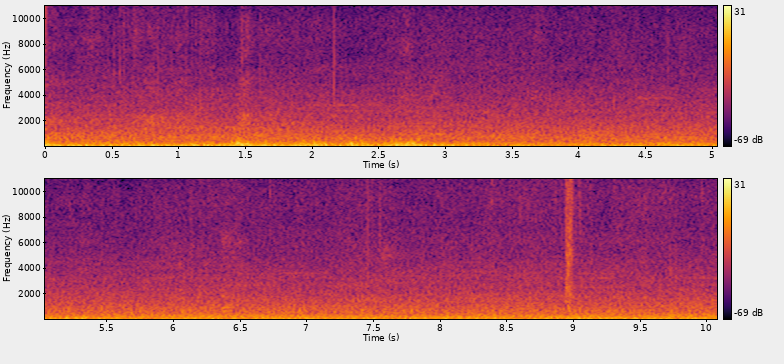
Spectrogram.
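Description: Steady low rumble of wind on the microphone over outdoor ambience, a little louder in the first three seconds, with one sharp click near the end.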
